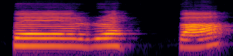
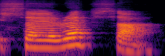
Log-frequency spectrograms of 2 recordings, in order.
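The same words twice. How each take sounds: First: The c and z are said as th sounds. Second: The c and z are said as s sounds. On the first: This is how it is said in Spain. "You've got two ths in there if you're in Spain" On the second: This is how it is said in South America. "if you're in South America where they don't have the th"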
